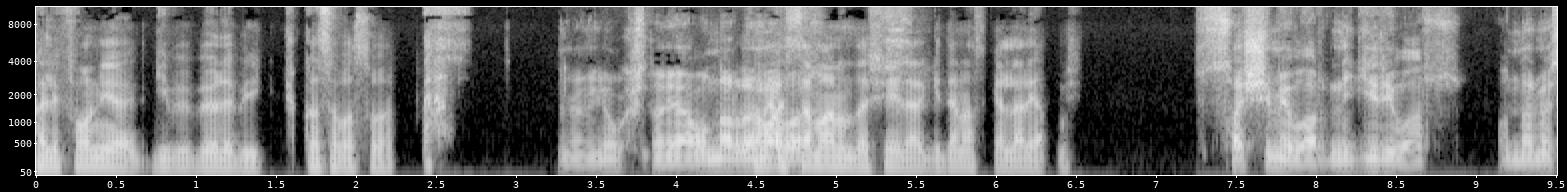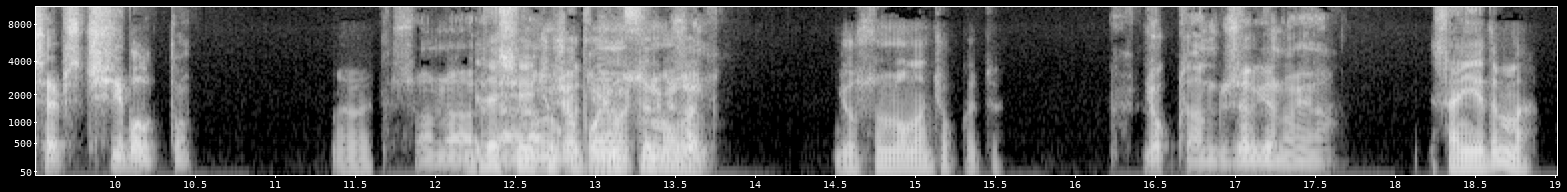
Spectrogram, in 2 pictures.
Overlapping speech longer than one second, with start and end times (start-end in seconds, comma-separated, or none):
12.2-13.7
